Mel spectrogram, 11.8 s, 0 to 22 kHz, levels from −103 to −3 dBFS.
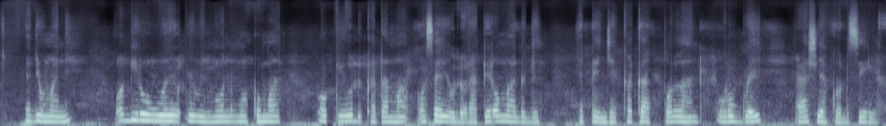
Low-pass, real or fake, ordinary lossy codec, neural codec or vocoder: none; fake; none; codec, 44.1 kHz, 2.6 kbps, DAC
